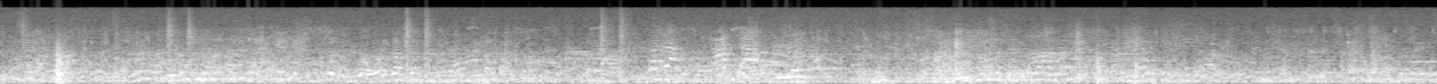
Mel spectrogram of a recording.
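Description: A crowd of people chatters nearby in the background.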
